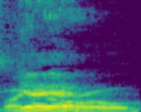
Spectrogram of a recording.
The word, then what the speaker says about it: binaural: Binaural Yep.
